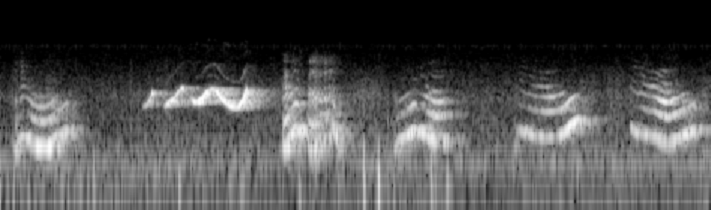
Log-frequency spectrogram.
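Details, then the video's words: Pet parrot (female) meowing like a cat inside a portable cage. Several curved meows come between a bright whistled warble and a harsh burst, and a voice speaks just afterwards. "Parrot meowing in portable cage"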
